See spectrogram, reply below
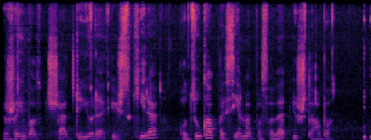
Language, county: Lithuanian, Kaunas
